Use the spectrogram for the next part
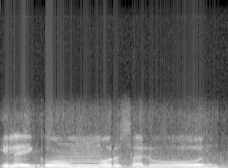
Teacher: اب دیکھیے یہاں پر میم ساکن ہے، اس کے بعد مرسلون کے شروع میں بھی میم ہے، تو اب اس میم کو اب یہاں پر ادغام کر کے غنہ کے ساتھ پڑھیں گے الیکم مرسلون، اور اس کو ادغام صغیر مثلین کہتے ہیں۔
